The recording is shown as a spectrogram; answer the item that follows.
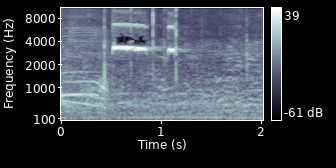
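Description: Crowd hubbub around a kabaddi field, cut by a short shrill whistle blast about half a second in and a brief second pip just after, as the tackle on a raid ends.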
